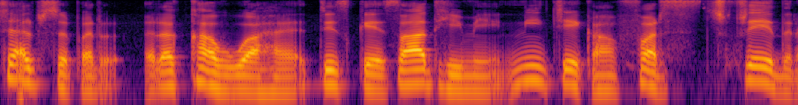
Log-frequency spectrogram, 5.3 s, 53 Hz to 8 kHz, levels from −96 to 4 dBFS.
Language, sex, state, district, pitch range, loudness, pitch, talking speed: Hindi, male, Chhattisgarh, Kabirdham, 110-145 Hz, -20 LUFS, 125 Hz, 155 wpm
